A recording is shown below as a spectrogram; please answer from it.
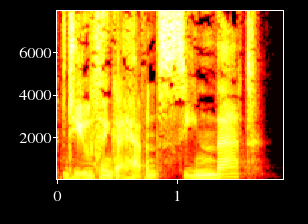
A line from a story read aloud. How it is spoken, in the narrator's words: he snarled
